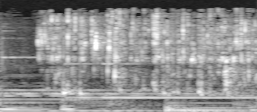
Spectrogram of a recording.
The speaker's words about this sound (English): Right now, my water is barely covering the potatoes. So I like to have about an inch of liquid above that. So I'm just gonna get some cold water and add it to the top.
